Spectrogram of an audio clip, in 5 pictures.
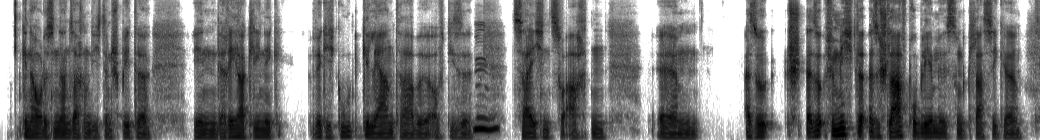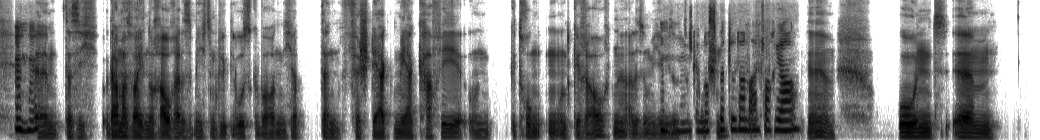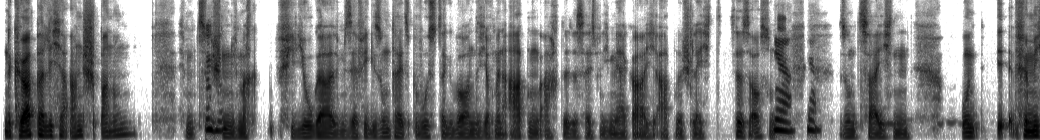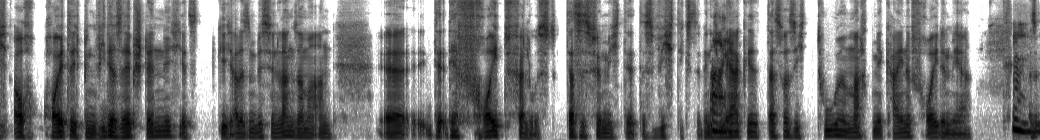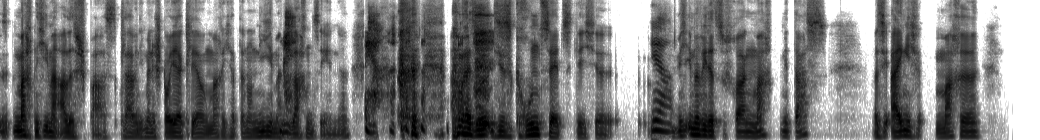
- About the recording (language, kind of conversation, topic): German, podcast, Wie merkst du, dass du kurz vor einem Burnout stehst?
- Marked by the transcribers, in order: laugh; chuckle; laughing while speaking: "Aber"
